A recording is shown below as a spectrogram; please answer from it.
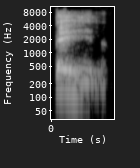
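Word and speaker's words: בן: as b e n and it is pronounced Bane Bane Bane right and it means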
